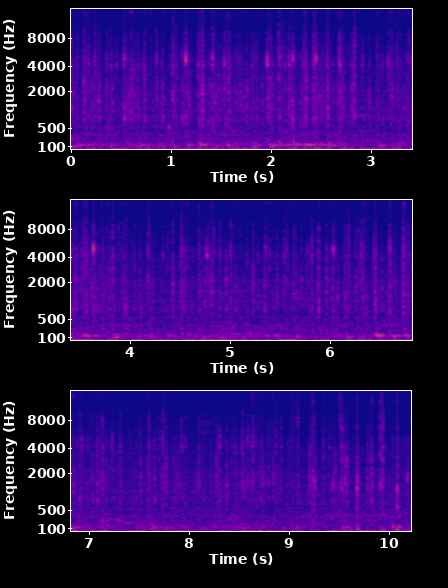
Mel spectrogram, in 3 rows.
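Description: Both hands' fingertips type steadily on a pink plastic BT21 Cooky full-size computer keyboard with round white keycaps and a hollow body. The result is a dense, continuous stream of quick clacks with a hollow low thump and brighter clicky tops that fade almost instantly.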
